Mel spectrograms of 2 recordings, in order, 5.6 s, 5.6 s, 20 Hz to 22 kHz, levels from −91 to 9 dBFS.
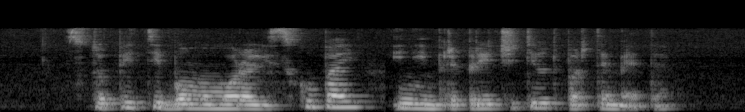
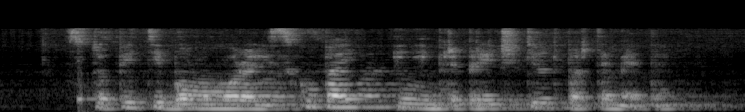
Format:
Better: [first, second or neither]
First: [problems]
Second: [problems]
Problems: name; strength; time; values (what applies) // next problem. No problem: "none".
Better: first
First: none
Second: noise reduction (neural separator model SepFormer DNS4)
